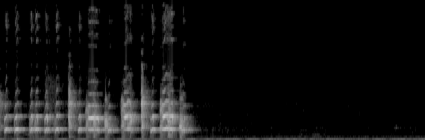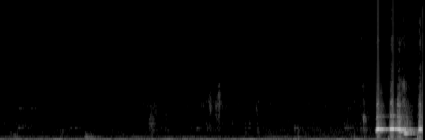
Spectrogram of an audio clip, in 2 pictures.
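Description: A cockatiel whistles a shrill, repeated tune close by.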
